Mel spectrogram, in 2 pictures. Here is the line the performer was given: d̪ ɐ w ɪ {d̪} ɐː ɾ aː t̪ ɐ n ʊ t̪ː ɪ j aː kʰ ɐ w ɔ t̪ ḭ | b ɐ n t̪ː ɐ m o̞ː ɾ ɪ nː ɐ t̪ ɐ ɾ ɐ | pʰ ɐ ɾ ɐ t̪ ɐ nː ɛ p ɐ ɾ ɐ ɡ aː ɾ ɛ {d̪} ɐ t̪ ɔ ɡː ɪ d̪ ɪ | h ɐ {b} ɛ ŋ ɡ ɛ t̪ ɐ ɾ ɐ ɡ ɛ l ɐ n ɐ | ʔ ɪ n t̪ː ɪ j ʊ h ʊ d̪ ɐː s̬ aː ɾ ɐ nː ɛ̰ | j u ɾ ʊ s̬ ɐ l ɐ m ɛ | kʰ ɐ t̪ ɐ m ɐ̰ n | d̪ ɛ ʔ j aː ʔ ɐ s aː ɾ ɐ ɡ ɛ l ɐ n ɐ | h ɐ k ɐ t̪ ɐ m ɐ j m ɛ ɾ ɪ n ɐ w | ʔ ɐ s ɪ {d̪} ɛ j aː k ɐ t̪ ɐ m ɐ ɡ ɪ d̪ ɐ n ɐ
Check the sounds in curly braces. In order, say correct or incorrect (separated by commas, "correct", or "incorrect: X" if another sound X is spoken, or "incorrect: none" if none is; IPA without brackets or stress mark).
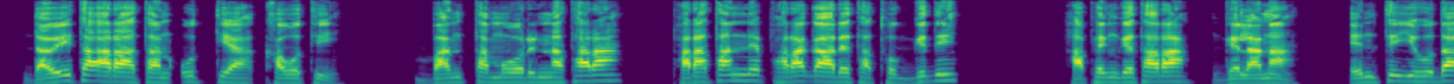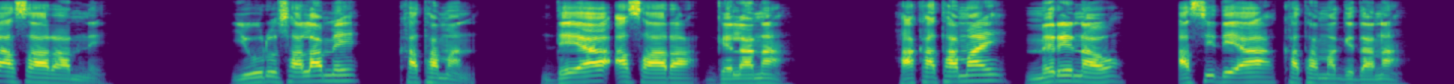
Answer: incorrect: t̪, incorrect: t̪, incorrect: p, correct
